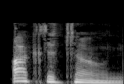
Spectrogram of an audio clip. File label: "oxytone", English word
